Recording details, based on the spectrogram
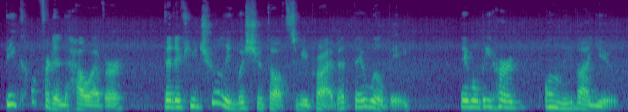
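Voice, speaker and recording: A woman voicing a giant telepathic man from another world, speaking formally with calm, reassuring authority. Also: fairly quick, slightly rough, rough recording. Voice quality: booming.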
